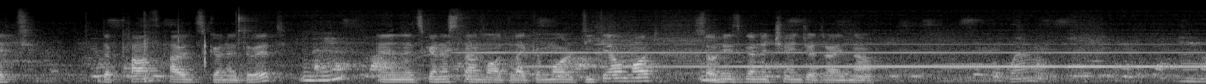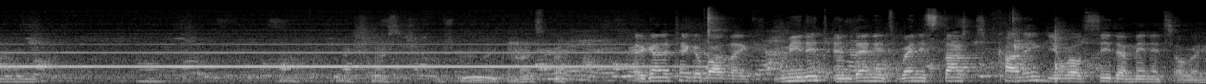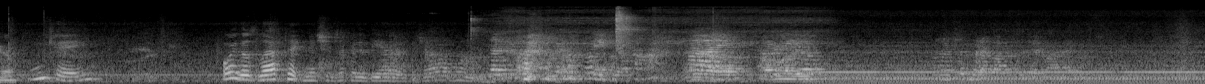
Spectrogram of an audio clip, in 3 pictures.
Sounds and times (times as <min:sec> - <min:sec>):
Speech: 0:00.0 - 0:12.7.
